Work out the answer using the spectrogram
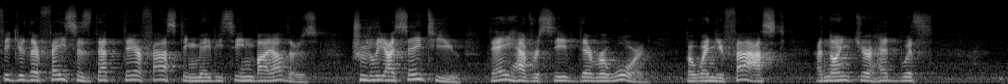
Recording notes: This sermon was preached on 28th May 2023 at all services of Helensburgh and Stanwell Park Anglican Church.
